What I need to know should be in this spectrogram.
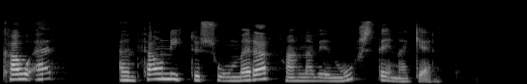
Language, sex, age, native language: Icelandic, female, 60-69, Icelandic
